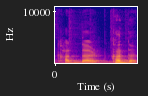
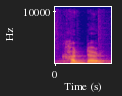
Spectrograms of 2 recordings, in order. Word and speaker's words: खद्दर: क्योंकि जो कपड़ा है जहाँ से लफ्ज निकला है दैट्स खद्दर, ओके, नॉट खड्डर।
